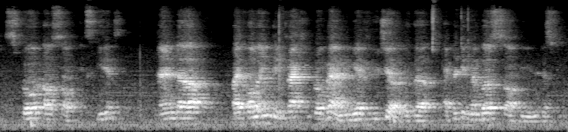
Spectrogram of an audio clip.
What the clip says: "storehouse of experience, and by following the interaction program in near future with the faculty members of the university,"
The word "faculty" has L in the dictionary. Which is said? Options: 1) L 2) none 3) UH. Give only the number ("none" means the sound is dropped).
2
